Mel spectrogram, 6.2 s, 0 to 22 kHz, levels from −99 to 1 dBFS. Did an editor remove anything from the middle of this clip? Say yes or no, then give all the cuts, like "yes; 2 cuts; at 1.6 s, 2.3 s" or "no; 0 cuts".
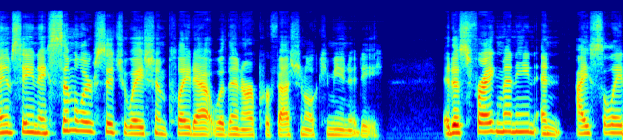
no; 0 cuts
